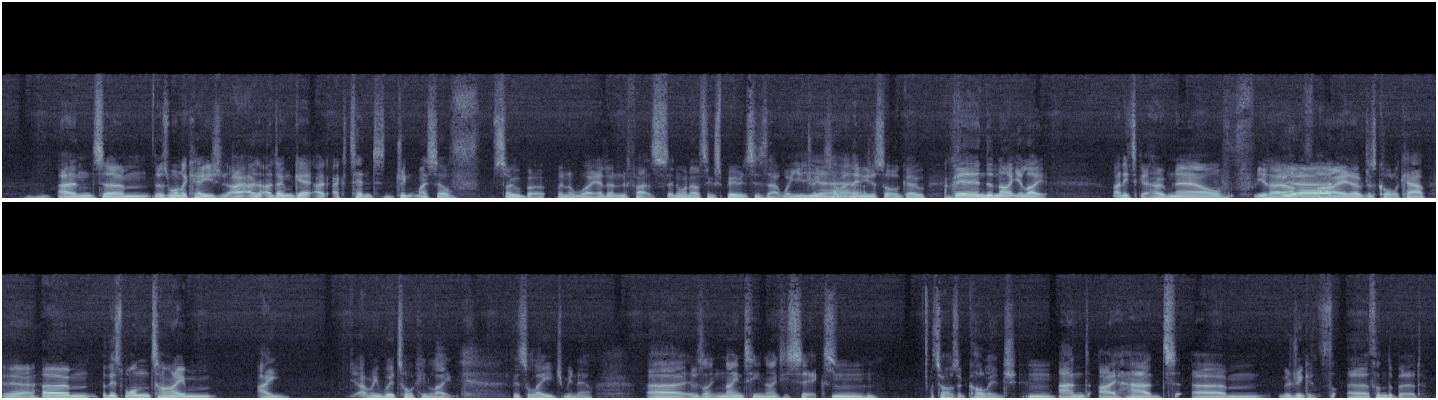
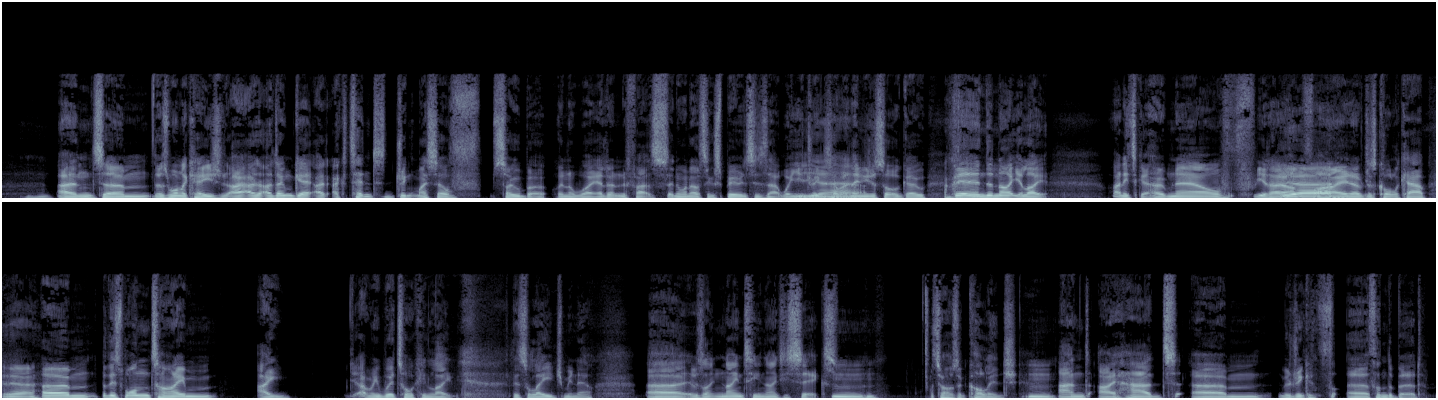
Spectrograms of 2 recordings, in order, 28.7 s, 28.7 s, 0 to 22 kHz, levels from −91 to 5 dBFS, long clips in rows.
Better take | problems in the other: second | hiss; faint; throughout; 25 dB below the speech

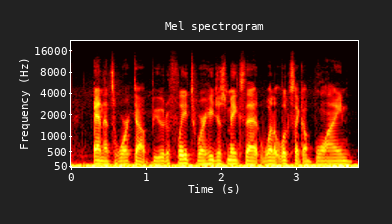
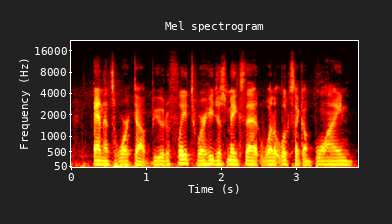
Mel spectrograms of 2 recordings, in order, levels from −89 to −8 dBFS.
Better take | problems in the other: second | low rumble; faint; throughout; 25 dB below the speech

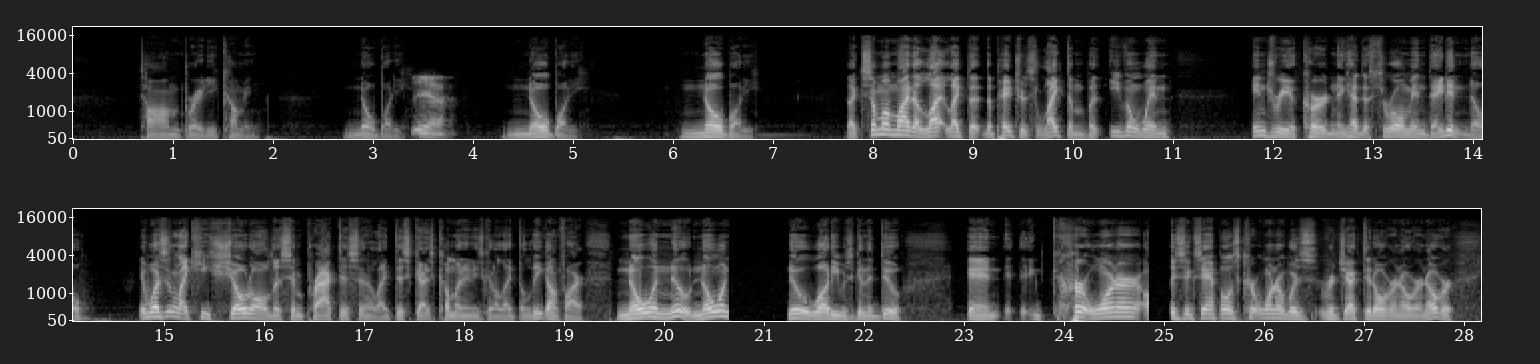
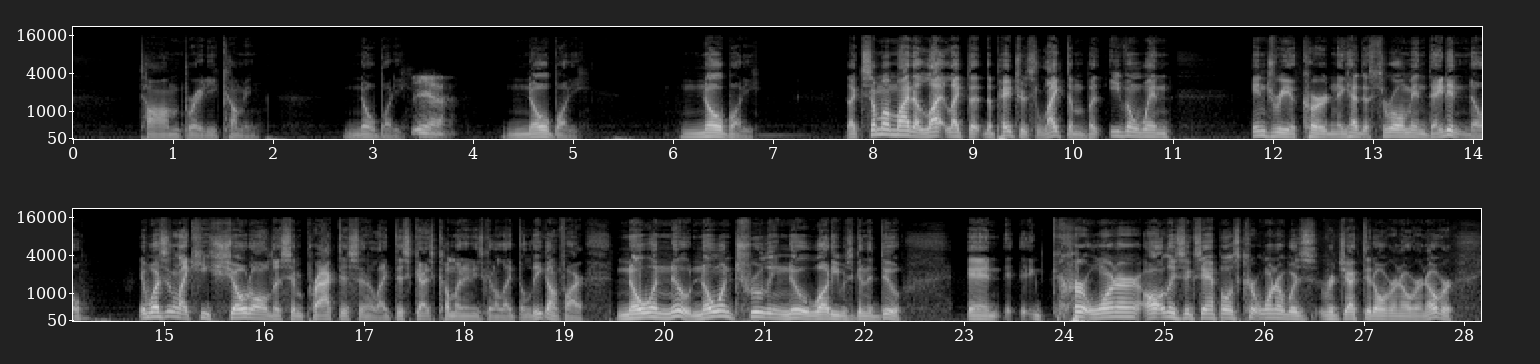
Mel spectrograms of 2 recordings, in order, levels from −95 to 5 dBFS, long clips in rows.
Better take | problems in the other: second | audio cutting out; at 21 s for 0.5 s and at 25 s

